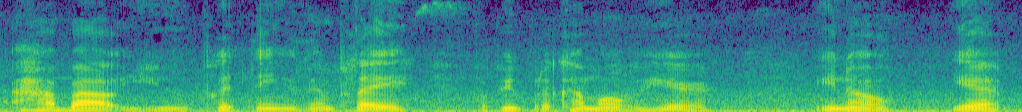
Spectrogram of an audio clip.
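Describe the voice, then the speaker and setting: Talking to the camera, a male vlogger from Detroit, Michigan airs his views in a heated, meandering rant with his local accent. His mid-range voice comes out flat at a normal speed over a noisy background.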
